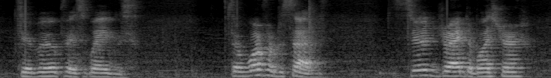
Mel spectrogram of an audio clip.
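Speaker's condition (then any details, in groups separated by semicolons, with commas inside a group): Muscular dystrophy, Duchenne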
